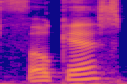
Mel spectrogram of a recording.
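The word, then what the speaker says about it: Focos: but one is called i believe it's pronounced focus but it's f-o-c-o-s that can actually give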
